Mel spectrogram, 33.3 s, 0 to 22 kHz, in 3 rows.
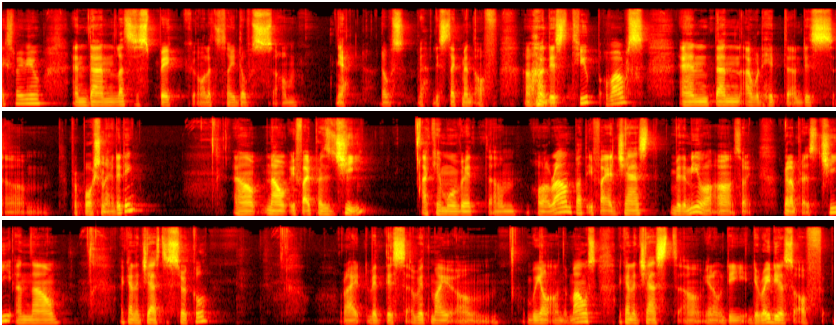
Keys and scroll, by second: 8.7 3, 15.7 g, 19.2 Escape, 22.9 g.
